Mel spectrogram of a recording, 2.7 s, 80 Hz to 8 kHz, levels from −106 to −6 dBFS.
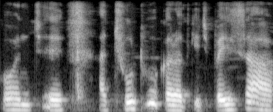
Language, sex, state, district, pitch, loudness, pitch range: Maithili, male, Bihar, Saharsa, 140 Hz, -16 LUFS, 135-180 Hz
